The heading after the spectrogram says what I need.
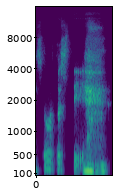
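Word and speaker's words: ショートステイ: Short time ini atau dalam bahasa Jepangnya itu sotoste ini bacanya ya, sotoste.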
